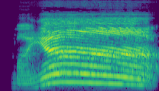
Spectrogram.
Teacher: A última sílaba é a mais forte, né? O nhã. Então, é uma palavra oxítona terminada em A.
